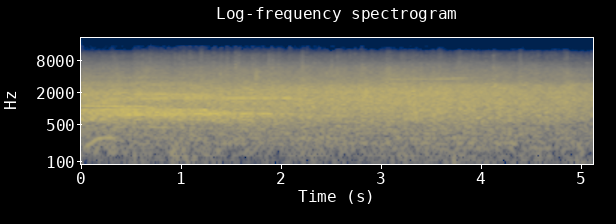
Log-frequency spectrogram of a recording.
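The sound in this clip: Applause from an evening audience at a Chicago event: a dense, steady wash of many hands clapping together, loud and unbroken, fading slightly toward the end, with no talk over it.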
